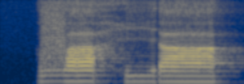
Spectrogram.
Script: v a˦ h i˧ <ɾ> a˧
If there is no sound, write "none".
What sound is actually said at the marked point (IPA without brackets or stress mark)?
ɾ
